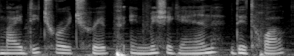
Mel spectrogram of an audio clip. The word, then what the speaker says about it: Détroit: Détroit is how we pronounce it in French.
